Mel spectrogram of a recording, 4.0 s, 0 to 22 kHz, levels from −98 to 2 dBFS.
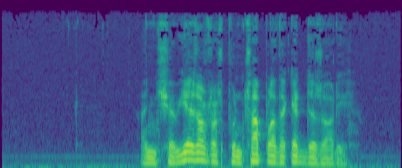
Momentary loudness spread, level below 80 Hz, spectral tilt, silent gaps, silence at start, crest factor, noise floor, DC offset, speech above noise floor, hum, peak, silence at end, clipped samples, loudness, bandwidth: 13 LU; -46 dBFS; -6 dB/octave; none; 1.4 s; 22 dB; -49 dBFS; under 0.1%; 30 dB; none; 0 dBFS; 0.5 s; under 0.1%; -20 LUFS; 16.5 kHz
